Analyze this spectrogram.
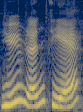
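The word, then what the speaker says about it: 愚人节: Yaitu Yu Ren Jie.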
